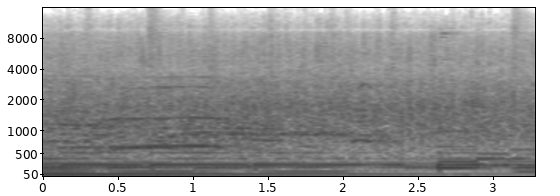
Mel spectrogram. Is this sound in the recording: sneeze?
no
